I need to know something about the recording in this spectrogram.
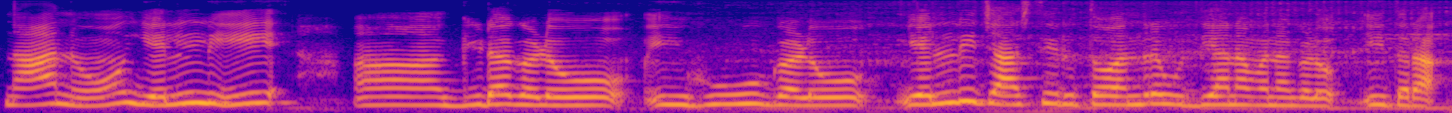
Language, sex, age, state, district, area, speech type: Kannada, female, 18-30, Karnataka, Tumkur, urban, spontaneous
